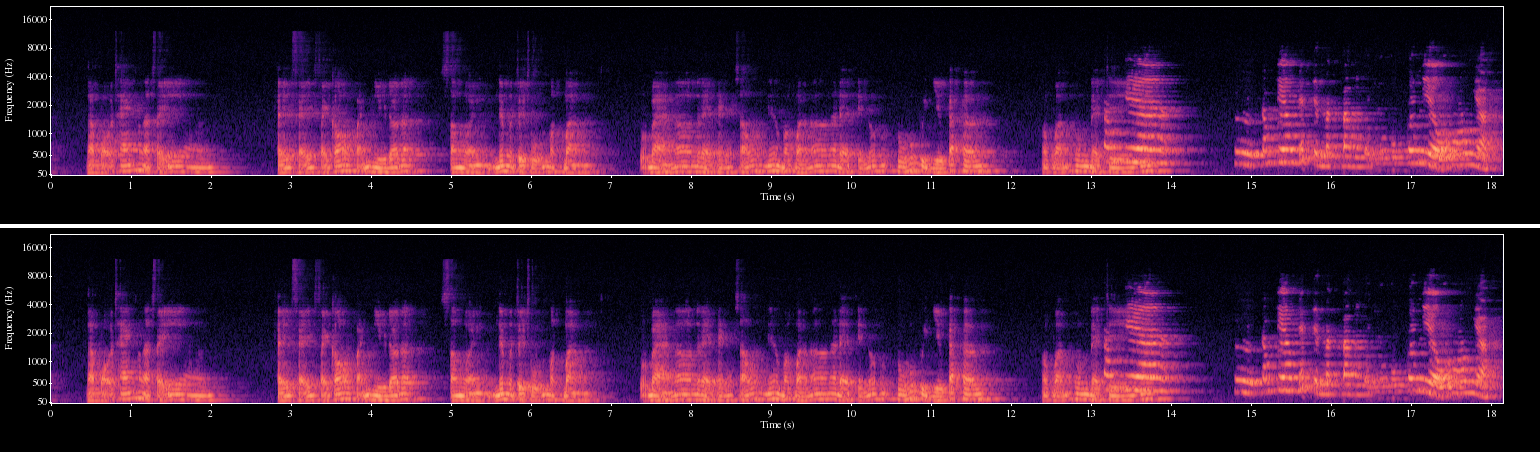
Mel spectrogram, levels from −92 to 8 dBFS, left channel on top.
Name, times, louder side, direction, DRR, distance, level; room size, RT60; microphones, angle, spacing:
voice 1, 0.5-2.1 2.8-4.6 5.0-6.8 7.4-11.7 12.4-13.8, right 1 dB, 25° right, 3 dB, 1.6 m, -18 dB
voice 2, 13.2-14.0 14.8-18.0, equal, 5° right, 4 dB, 4.8 m, -18 dB
24.5 x 16.0 x 8.9 m, 0.84 s
head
